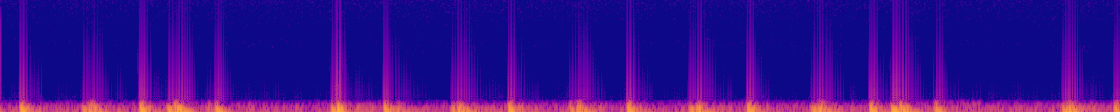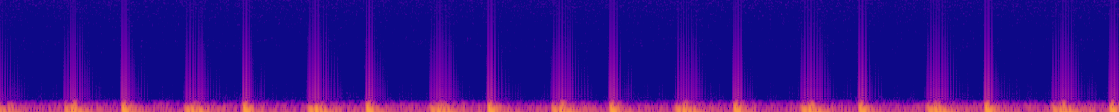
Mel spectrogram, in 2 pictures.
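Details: Adult male's heartbeat recorded while lying on his bed: low, muffled thumps with uneven spacing and occasional longer gaps where a beat seems to drop out, irregular rhythm with skipped beats.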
